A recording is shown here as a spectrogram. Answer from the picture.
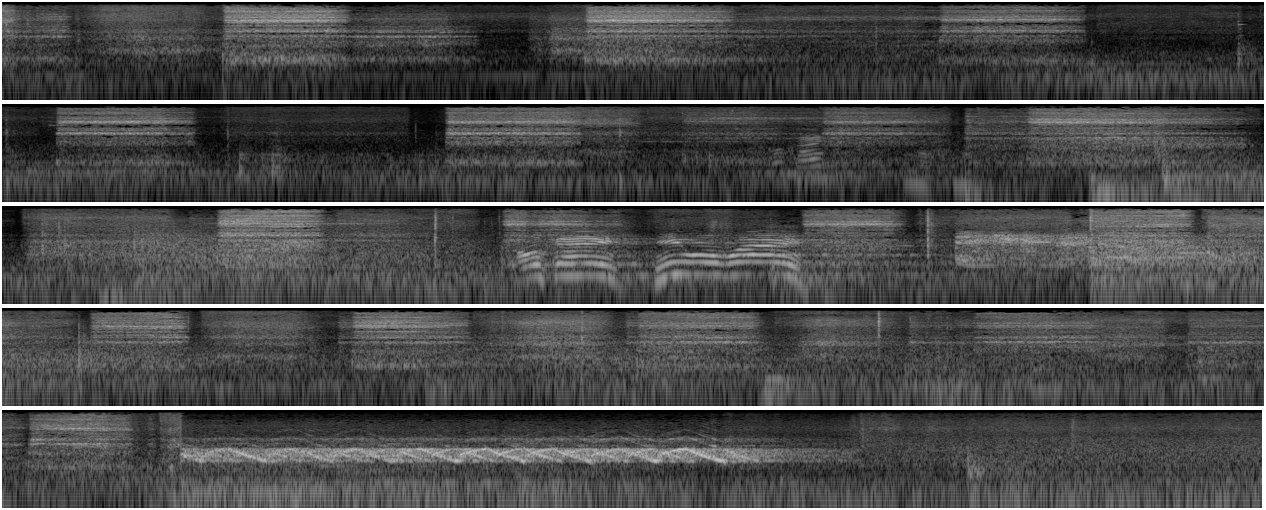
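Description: Ambulance siren warbling rapidly for about three seconds near the end, the loudest sound. Before it come a string of short, sharp hissing sounds and gasping breaths from rescuers in breathing apparatus.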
